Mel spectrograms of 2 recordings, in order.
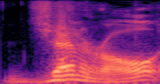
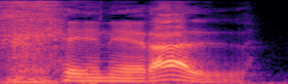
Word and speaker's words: general: But instead of general, it's general. General.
